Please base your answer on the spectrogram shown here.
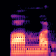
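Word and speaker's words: Balmer: बा सीरी के सेकंड बामर स एल इसमें साइलेंट होता है बामर सरी तो लिखलो इसके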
